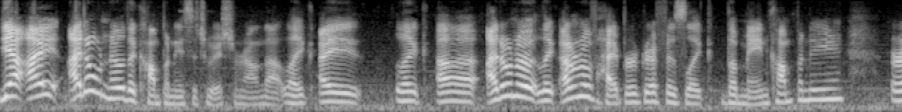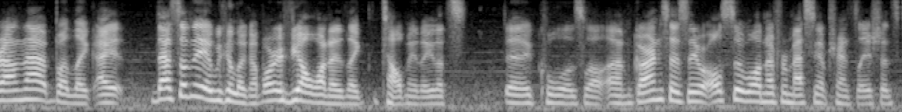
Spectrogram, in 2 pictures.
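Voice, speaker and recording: A man speaks at a very fast pace in a high, bright and sharp voice, raised and projected, with lively intonation. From US, Vietnamese-American family. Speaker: VTuber streamer. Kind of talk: casual live stream chat. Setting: live stream. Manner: many fillers and repetitions.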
